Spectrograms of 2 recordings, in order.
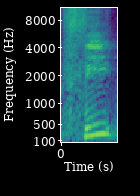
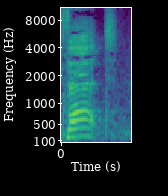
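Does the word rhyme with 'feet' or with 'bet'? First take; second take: feet; bet. First: The vowel is long, like in 'feet'. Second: The vowel is short, like in 'bet'. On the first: "I was pronouncing it feet" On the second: "Someone told me it's pronounced Fet"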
